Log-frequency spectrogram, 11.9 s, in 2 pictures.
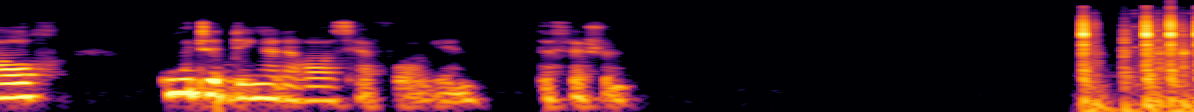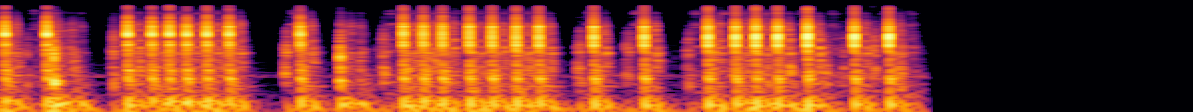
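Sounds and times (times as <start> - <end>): typewriter keys clacking: 5.5 - 10.6.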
